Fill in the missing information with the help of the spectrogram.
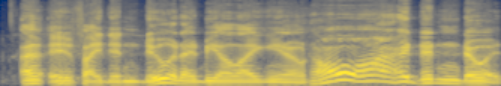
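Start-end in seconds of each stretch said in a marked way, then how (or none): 2.0-3.3 slow, high, loud, drawn-out gold-miner voice. Imitating Bill Cosby denying an accusation: Bill Cosby impression. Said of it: "that's my Cosby impression".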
